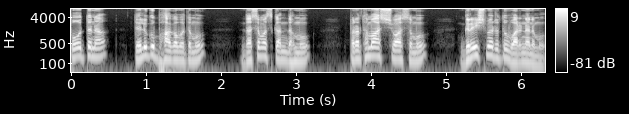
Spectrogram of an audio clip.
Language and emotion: Telugu, neutral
